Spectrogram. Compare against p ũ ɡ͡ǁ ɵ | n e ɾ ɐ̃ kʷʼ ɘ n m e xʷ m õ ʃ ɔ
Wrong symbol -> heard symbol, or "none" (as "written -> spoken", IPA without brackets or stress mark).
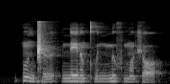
ɘ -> e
